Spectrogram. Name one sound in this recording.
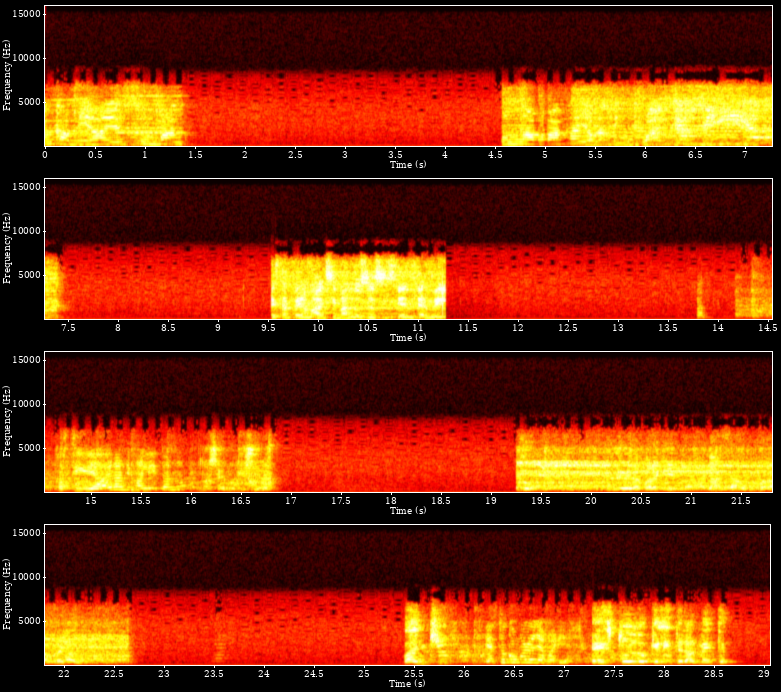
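Television sound plays in short bursts, cutting off into silence between channels.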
